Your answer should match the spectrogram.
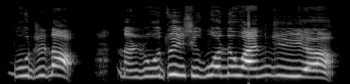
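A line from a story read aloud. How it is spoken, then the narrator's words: Loud. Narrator (Chinese): 尤里大声说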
